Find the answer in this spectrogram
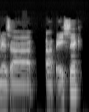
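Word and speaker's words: Besic: from uh Austria her name is uh uh basic it's spelled b-e-s-i-c and she is a she is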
